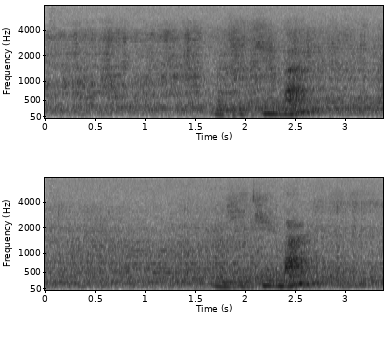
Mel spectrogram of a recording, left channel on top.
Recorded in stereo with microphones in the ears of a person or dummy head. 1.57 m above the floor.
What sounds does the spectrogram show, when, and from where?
1.7 s a man speaking: 60° right (ahead or behind), 4.5 m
